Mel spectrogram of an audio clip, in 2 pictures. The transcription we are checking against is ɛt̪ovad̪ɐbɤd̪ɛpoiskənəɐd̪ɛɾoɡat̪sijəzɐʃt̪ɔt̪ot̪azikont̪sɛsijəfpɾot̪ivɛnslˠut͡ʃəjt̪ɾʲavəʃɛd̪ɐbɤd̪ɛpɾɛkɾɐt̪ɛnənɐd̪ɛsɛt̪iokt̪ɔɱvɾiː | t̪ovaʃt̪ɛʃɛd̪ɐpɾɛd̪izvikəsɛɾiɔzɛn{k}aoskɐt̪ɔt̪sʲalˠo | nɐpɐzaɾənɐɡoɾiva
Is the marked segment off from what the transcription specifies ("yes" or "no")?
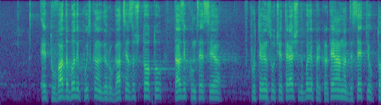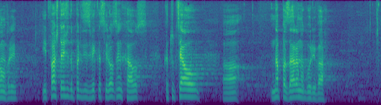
yes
